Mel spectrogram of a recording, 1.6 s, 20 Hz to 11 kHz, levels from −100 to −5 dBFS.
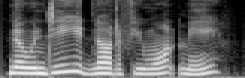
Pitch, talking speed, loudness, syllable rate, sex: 230 Hz, 220 wpm, -16 LUFS, 5.6 syllables/s, female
